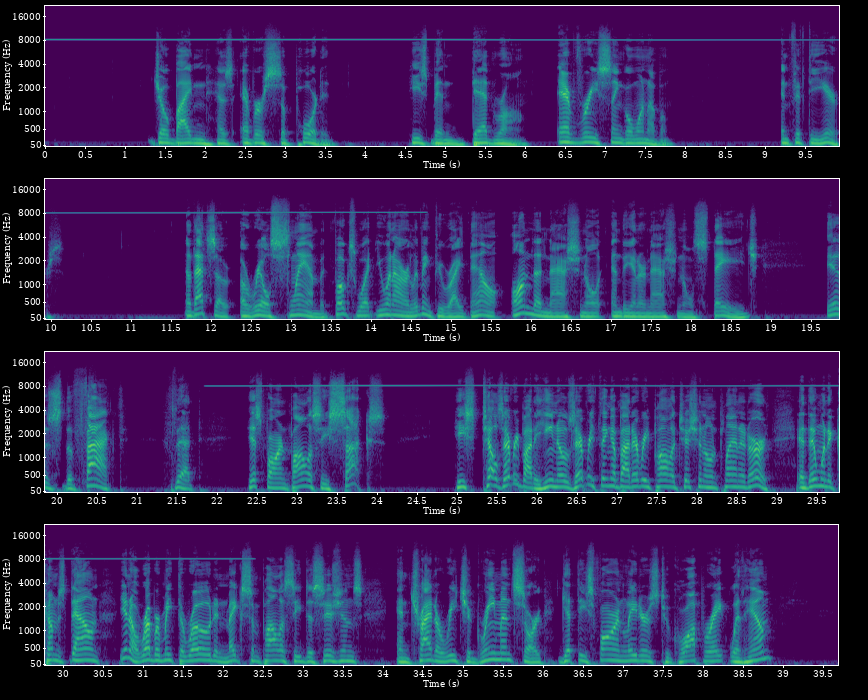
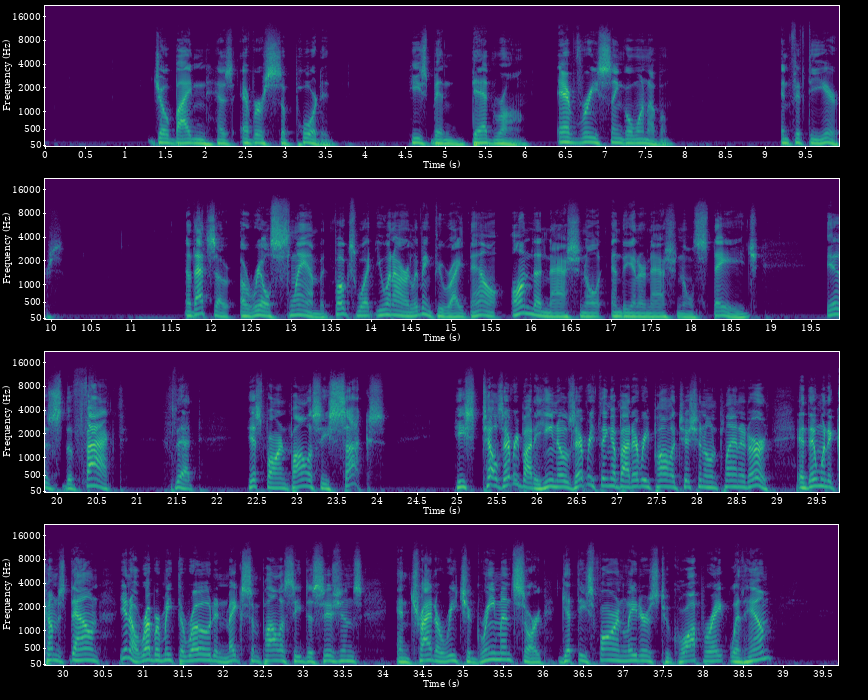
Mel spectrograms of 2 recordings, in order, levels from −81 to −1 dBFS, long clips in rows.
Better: second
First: high-pitched whine; loud; until 15 s and from 22 to 32 s; 8 kHz, 9 dB below the speech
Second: none

